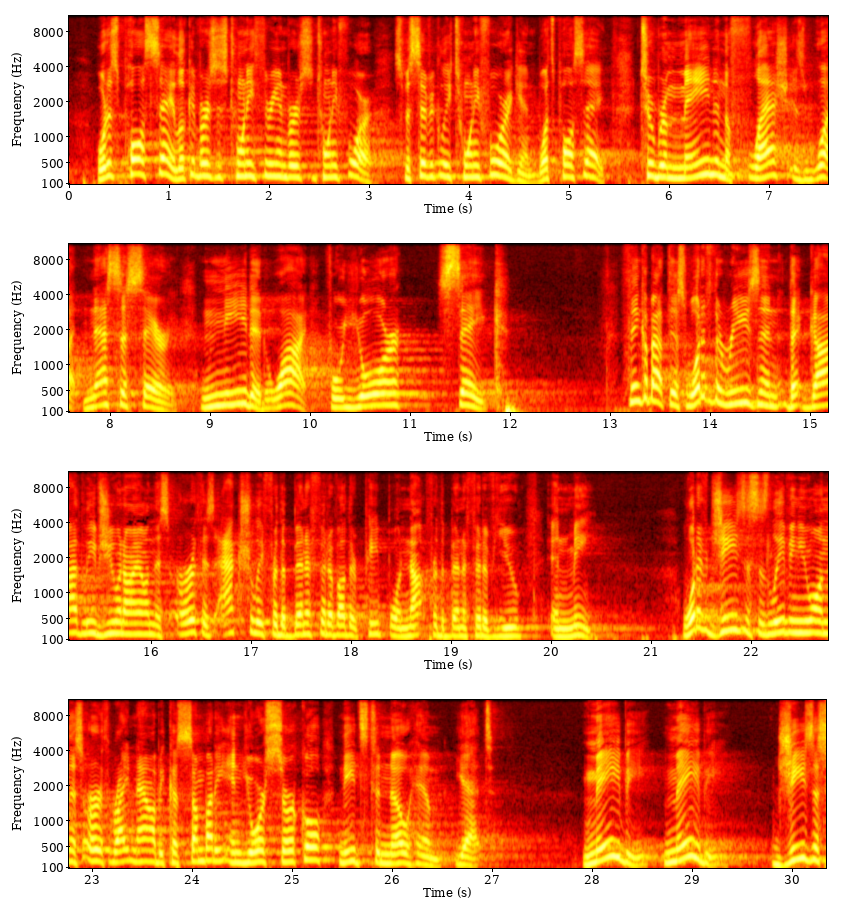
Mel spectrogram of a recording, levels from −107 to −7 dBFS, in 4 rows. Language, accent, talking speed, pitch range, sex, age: English, American, 170 wpm, 155-220 Hz, male, 30-49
